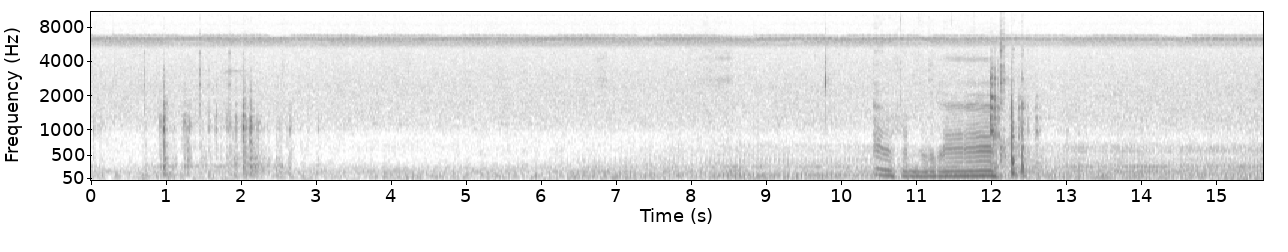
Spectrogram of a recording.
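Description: Insects droning steadily at one high pitch in the riverside vegetation, with a few light knocks about one and two seconds in.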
